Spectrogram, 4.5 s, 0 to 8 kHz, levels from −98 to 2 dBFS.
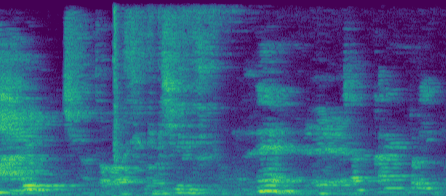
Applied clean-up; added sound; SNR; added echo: classical method WPE with log-MMSE.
